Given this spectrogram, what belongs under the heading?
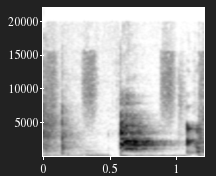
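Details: Woman with Tourette syndrome; uncontrollable barking vocal tic, one of her first tics since childhood; she also has another vocal tic, 'I got rice'; vocal tic (barking).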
